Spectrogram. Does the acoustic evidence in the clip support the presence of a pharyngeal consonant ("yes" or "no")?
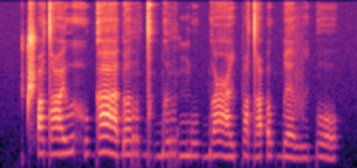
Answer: yes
